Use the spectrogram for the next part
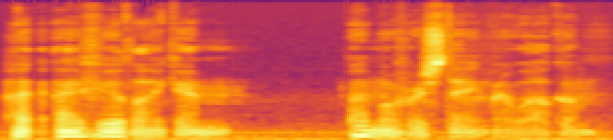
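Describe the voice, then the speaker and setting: A young man playing an awkward, apologetic college-age ex-boyfriend in an intimate ASMR audio roleplay, speaking softly and haltingly, often close to a whisper. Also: deep voice, big pitch swings, vocal fry, slight background noise, exaggerated voice. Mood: apologetic, hesitant. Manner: hesitant, halting, trailing off.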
